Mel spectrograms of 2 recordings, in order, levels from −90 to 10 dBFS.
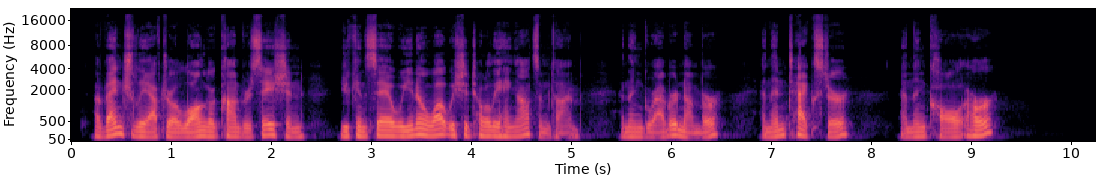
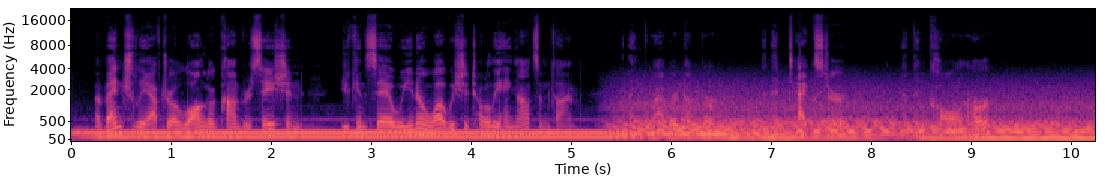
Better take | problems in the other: first | background music; very loud; throughout; 4 dB above the speech

